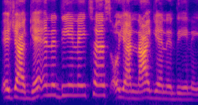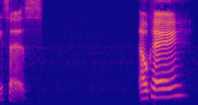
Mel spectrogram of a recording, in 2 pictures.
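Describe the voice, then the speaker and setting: This New York City livestream host speaks at a normal speed in a fairly high voice that sounds pushed and bright. In her New York accent she chats casually, serving up slangy gossip commentary that is blunt and opinionated.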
